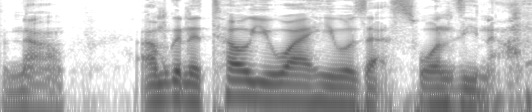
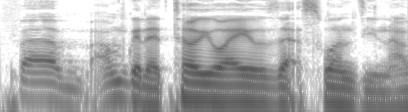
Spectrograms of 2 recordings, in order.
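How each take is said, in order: First: Laughing. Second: Said in the usual way. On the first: Real, not acted.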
